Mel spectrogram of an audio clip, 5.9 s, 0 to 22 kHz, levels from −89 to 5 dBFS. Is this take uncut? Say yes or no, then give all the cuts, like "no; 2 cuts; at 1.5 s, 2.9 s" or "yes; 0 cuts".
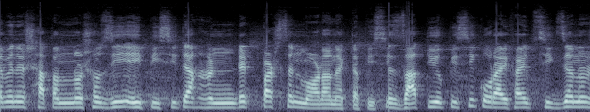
no; 1 cut; at 3.9 s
